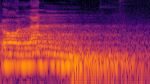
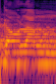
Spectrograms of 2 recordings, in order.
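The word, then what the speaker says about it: قَوْلًا: mim, mim kan, maka di situ tidak boleh dibaca kaulan. Harusnya kaulam. Oh begitu, iya kaulam. Sebab menurut ilmu tajwid, kaulan tanwin fathah bertemu dengan huruf mim itu hukumnya idgham bi gunnah. Maka harus dibacanya kaulam.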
